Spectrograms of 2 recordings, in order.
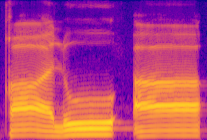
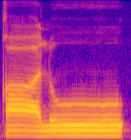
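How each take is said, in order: First: An extra separate 'aa' follows the final vowel. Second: The final vowel is one joined sound. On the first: The speaker calls it wrong. "इसको ऐसे नहीं पढ़ेंगे ... ये तरीक़ा गलत है" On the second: The speaker calls it right. "साथ में ही पढ़ा जाएगा"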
